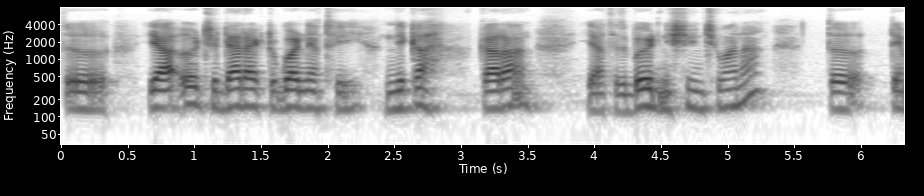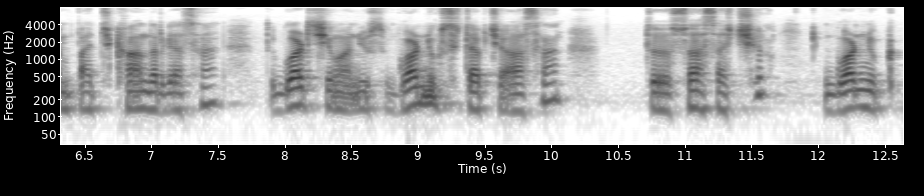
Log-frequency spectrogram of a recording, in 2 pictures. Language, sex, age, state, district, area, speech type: Kashmiri, male, 18-30, Jammu and Kashmir, Budgam, rural, spontaneous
